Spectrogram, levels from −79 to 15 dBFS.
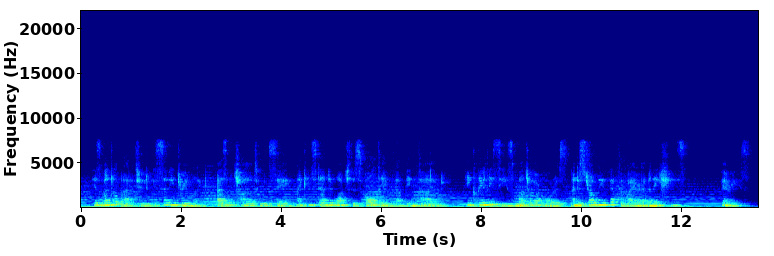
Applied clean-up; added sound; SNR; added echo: none; Brass instrument; 10 dB; reverberation time 1.3 s.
